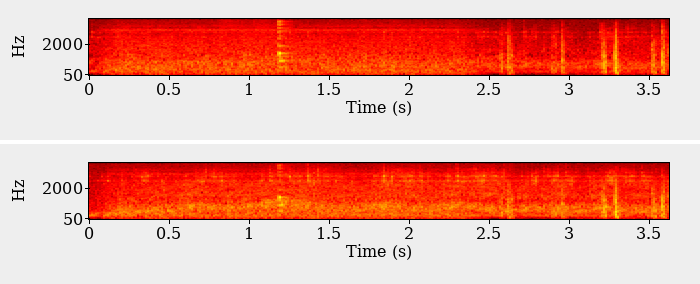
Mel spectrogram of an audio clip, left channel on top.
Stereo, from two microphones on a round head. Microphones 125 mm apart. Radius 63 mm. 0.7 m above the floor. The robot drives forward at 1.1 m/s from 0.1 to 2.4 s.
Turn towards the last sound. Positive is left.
turn(degrees=70)  # may be behind; listen again after turning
